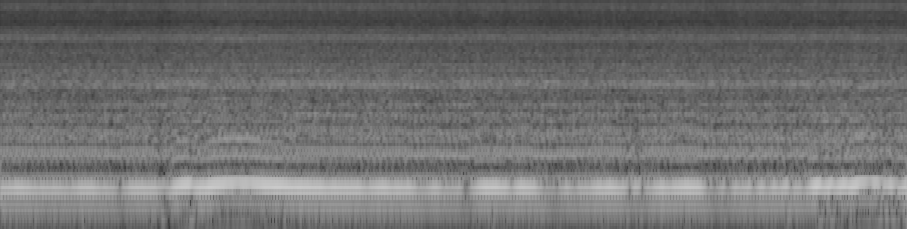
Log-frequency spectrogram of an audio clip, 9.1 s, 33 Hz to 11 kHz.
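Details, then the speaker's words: 1997 Jeep Wrangler TJ (2.5), warm-up idle after another replacement sensor: deep lumpy idle stumbling unevenly, steady miss, no check-engine codes. "Okay, still runs like [ __ ] Let's fire this guy up. See what happens. Please run better. I'm tired of this damn sensor already."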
